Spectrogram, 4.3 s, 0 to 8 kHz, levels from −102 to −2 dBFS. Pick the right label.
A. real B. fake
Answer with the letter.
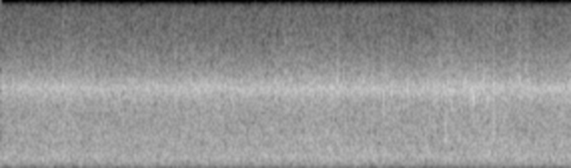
A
